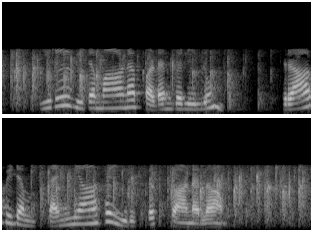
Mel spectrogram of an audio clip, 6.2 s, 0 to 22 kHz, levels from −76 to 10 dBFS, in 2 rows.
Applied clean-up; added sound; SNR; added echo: none; Applause; 10 dB; none.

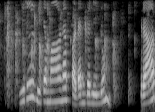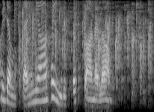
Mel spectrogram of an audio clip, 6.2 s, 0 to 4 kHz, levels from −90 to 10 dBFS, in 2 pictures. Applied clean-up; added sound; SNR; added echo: classical method log-MMSE.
